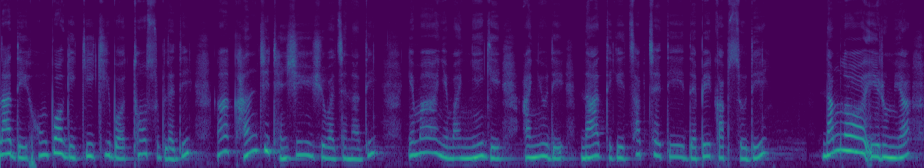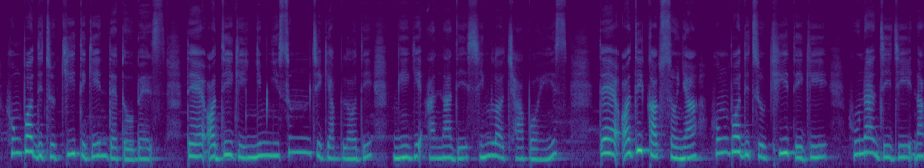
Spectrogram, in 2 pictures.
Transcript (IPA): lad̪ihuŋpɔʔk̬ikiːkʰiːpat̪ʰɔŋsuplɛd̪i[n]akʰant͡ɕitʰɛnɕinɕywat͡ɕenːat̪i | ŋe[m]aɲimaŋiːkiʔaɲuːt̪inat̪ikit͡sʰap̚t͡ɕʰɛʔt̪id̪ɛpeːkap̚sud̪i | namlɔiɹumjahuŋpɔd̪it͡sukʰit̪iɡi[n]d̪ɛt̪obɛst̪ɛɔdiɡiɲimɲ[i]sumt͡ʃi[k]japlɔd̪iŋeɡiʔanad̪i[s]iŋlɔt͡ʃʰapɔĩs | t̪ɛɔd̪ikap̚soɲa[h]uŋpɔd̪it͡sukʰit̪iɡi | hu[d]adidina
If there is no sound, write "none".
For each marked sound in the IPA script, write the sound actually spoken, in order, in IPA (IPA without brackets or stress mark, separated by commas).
ŋ, m, n, i, ɡ, s, h, n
